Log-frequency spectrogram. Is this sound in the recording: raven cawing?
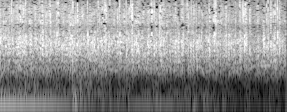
no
